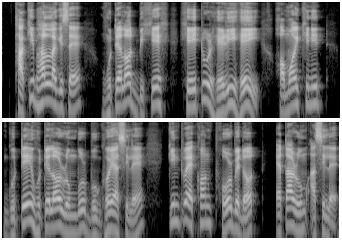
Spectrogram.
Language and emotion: Assamese, neutral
